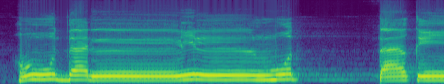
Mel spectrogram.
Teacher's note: Terdapat tanda tasydid di sini, maka huruf ta kita tahan dan kita tekan · huruf ta kita tahan dan kita tekan karena terdapat tanda tasydid ya.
